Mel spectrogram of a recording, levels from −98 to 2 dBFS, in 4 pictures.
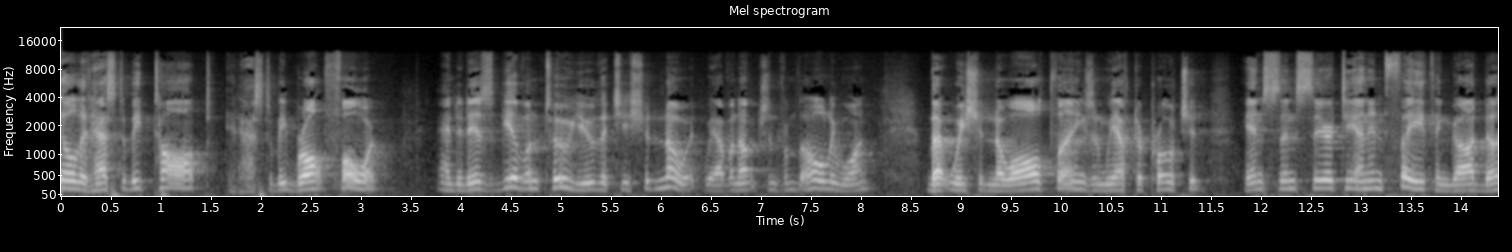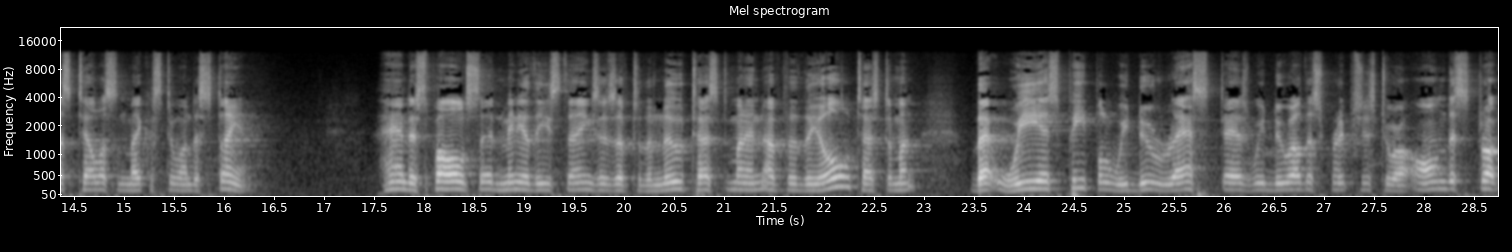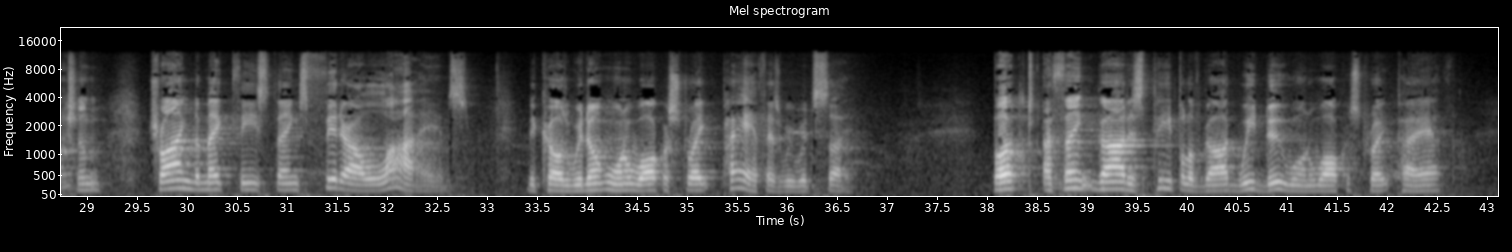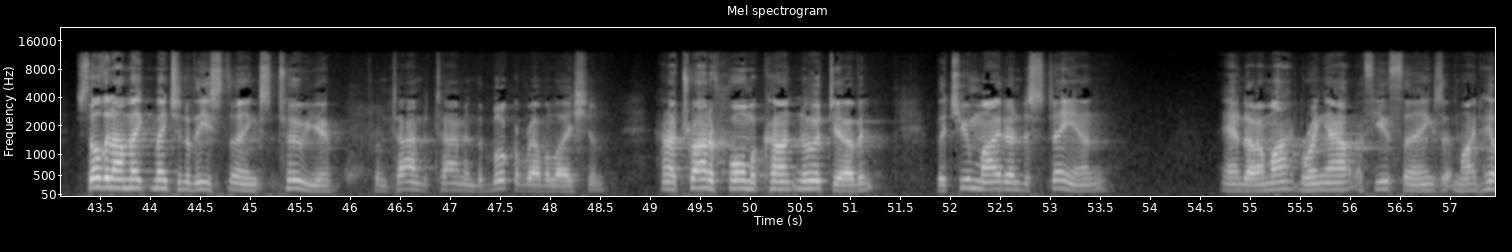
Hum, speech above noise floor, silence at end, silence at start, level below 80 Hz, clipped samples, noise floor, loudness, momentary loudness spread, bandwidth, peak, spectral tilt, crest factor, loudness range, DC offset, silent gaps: none; 42 dB; 0 s; 0 s; -60 dBFS; under 0.1%; -66 dBFS; -24 LUFS; 12 LU; 12.5 kHz; 0 dBFS; -2.5 dB/octave; 24 dB; 5 LU; under 0.1%; none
